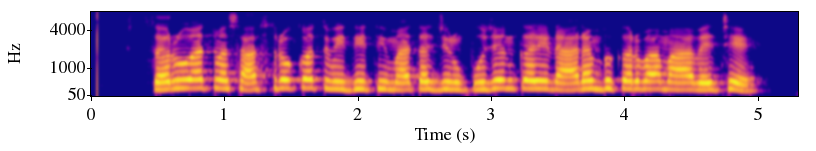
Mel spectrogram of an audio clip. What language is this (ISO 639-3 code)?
guj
